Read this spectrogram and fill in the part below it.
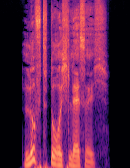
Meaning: breathable (allowing the passage of air, especially of fabrics)
- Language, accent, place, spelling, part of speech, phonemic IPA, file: German, Germany, Berlin, luftdurchlässig, adjective, /ˈlʊftdʊʁçˌlɛsɪç/, De-luftdurchlässig.ogg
